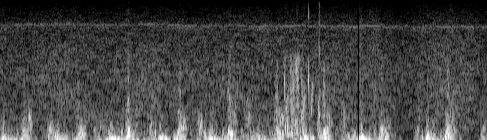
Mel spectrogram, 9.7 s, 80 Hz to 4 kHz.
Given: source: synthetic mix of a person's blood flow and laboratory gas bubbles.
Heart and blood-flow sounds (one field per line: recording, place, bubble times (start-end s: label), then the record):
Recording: Doppler ultrasound of blood flow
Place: precordium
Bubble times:
5.66-6.28 s: bubbles
6.33-6.42 s: bubbles
From the record:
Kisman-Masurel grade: 213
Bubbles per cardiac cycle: several, 3 to 8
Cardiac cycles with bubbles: 1 to 10%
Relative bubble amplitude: loud (0.450 to 0.775)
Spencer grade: 1 (occasional bubble signal discernible with the cardiac motion signal, with majority of cardiac periods free of bubbles)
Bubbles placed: only in the low amplitude regions of the cardiac cycle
